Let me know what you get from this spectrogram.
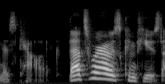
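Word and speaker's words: Kallik: is in Khalid but her full name is Kalik that's where I was confused I thought that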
